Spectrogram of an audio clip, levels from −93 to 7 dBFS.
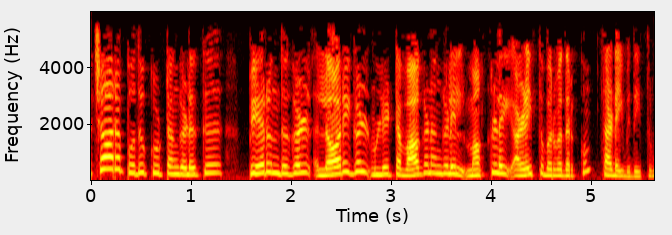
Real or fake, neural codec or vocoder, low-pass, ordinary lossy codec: real; none; 5.4 kHz; none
